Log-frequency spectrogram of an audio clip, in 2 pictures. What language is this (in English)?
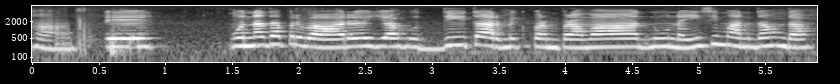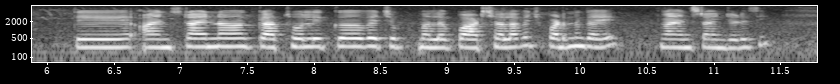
Punjabi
